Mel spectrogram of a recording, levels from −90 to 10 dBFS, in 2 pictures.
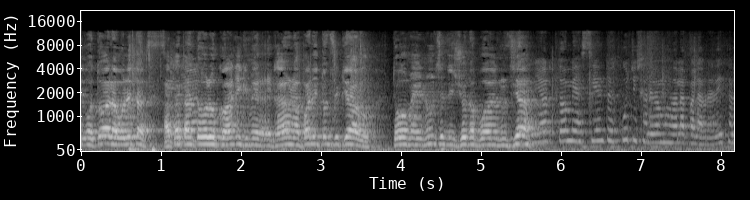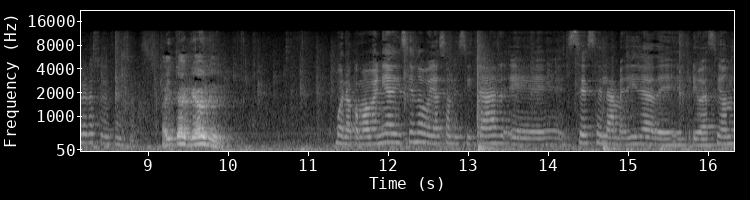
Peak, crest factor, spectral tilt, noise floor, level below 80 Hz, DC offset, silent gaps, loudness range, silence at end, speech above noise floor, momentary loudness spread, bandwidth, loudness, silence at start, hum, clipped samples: -2 dBFS; 20 dB; -5 dB/octave; -42 dBFS; -40 dBFS; under 0.1%; none; 14 LU; 0 s; 20 dB; 19 LU; 12.5 kHz; -21 LUFS; 0 s; none; under 0.1%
